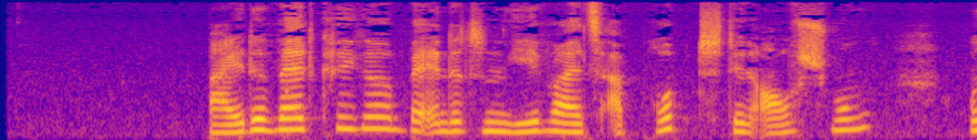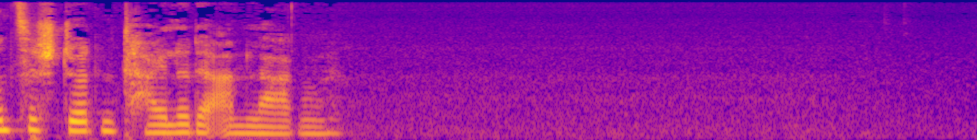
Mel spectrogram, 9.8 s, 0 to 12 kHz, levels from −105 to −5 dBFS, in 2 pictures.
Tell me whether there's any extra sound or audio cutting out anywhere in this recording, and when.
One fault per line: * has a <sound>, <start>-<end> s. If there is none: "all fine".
all fine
